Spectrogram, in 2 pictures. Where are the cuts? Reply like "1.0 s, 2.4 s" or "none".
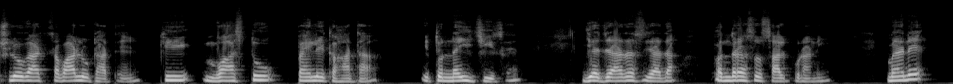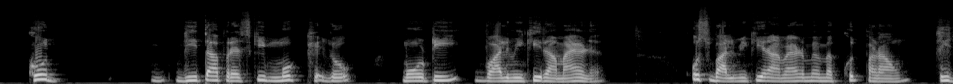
none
